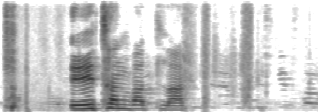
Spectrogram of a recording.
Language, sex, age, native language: Icelandic, male, 10, Icelandic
